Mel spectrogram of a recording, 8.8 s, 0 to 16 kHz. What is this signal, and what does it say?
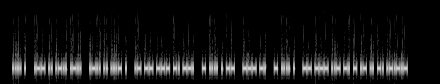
Morse code, heard as a keyed tone, about 50 wpm, 700 Hz. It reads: HE WILL LIVE AMONG THEM ON THE MOUNTAIN.
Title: Sentences from Top 1000 Words - Review Part 3 - 50wpm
